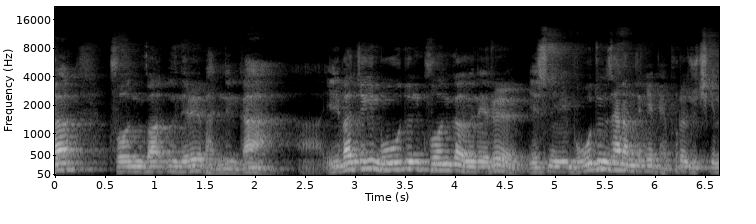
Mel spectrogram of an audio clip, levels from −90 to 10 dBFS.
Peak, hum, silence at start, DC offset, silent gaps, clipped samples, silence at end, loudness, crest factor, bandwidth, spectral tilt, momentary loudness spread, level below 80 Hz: -10 dBFS; none; 0 s; under 0.1%; none; under 0.1%; 0 s; -28 LUFS; 18 dB; 10.5 kHz; -6.5 dB/octave; 9 LU; -68 dBFS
